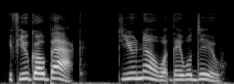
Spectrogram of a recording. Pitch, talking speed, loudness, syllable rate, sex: 230 Hz, 280 wpm, -17 LUFS, 5.9 syllables/s, female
